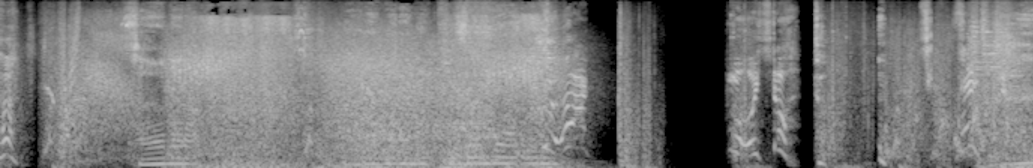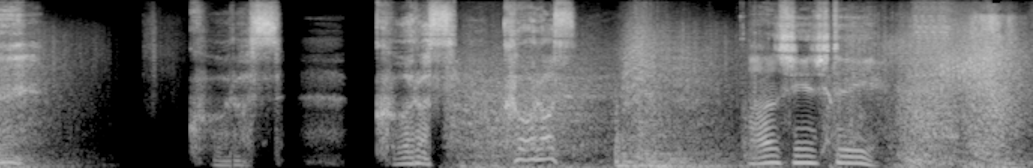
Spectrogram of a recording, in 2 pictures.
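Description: Magical attacks burst and roar loudly.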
